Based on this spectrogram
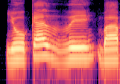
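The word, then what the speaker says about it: يُكَذِّبُ: আর এখানে জালের উচ্চারণটা একদম নরম পাতলা করতে হবে। জিব্বার মাথা ওপরের দাঁতের মাথার সাথে লাগবে এই জালের উচ্চারণটা করার সময়। أرأيت الذي يكذب, ইয়া পেশ ইউ,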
